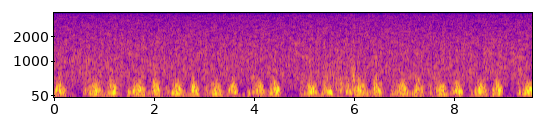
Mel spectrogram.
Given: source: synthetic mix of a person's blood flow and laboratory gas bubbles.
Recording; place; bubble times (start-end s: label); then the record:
Doppler ultrasound of blood flow; precordium
5.39-5.50 s: bubbles
5.57-6.14 s: bubbles
From the record:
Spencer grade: 1 (occasional bubble signal discernible with the cardiac motion signal, with majority of cardiac periods free of bubbles); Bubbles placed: anywhere in the cardiac cycle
